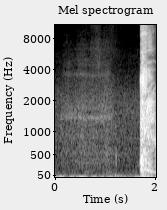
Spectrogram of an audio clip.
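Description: A man coughs once into his fist: a single short, loud cough near the end, after a quiet stretch.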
